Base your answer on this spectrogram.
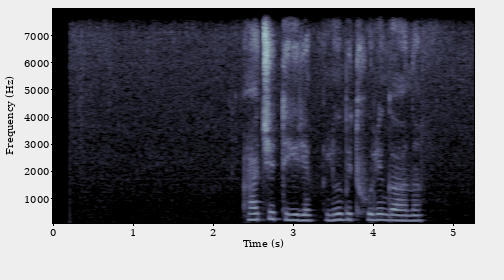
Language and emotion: Russian, neutral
